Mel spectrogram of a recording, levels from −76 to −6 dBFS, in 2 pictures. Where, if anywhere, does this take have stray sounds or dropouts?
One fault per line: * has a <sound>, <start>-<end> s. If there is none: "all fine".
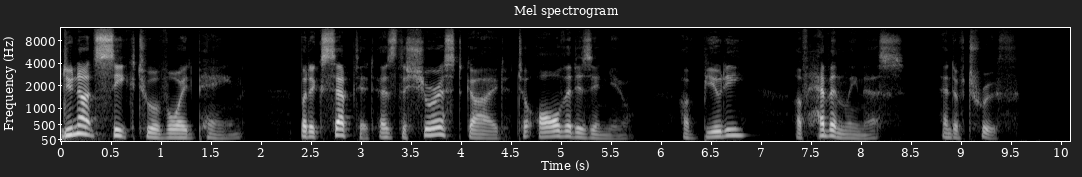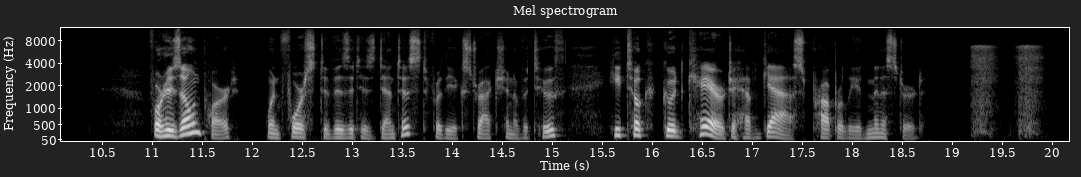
* has a sniff, 19.2-20.0 s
